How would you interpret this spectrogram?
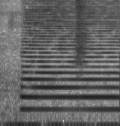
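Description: An old-fashioned train sounds its whistle: after a brief low rumble, one loud, steady, mid-pitched blast with a rich, buzzy tone holds for over a second. No one speaks.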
